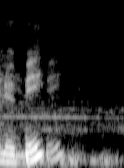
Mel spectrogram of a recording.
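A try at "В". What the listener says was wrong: Attention, le B, regardez entre parenthèses la prononciation de cette lettre. Ça s'écrit exactement pareil, mais ça se prononce V. Donc, des faux amis, mais c'est pas grave, ça prend très très vite. On fait la différence entre la prononciation française et russe.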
